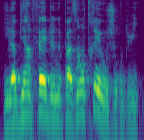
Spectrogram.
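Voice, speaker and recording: A man reading an audiobook, voicing a gruff, hostile male innkeeper in the countryside who growls his words in rustic speech. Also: on the high side, a little fast, dark tone, lightly acted. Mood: hissing.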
